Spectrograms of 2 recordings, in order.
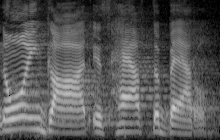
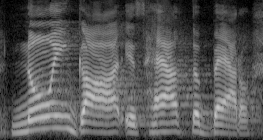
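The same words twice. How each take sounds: First: Said in the usual way. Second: "Knowing God is half the battle" repeated slowly, each word weighed; slow emphatic repeat. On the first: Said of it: "that plaque said". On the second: Shown as a demonstration. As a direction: let the words sink in, slower.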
